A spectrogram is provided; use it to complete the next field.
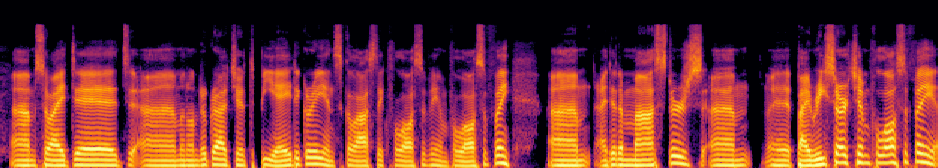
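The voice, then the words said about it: Northern Irish accent. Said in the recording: “You can probably tell by the accent, I'm Irish. I'm from Northern Ireland, originally from Belfast.”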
